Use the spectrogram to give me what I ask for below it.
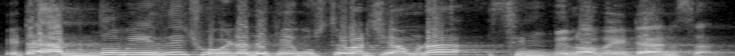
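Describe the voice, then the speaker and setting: A man's voice: extremely high pitch, sing-song, quick pace, darkish tone. A male teacher, explaining reasoning exam questions and answering his own questions. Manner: asks questions, then answers them himself.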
